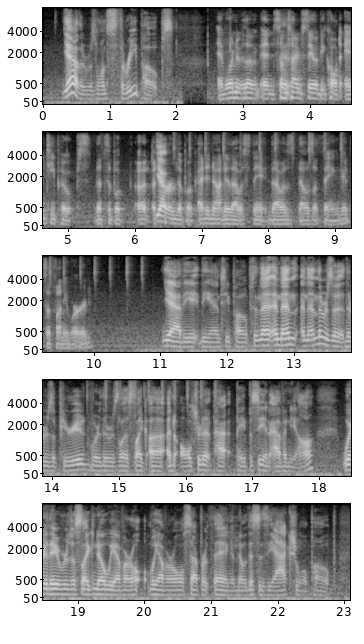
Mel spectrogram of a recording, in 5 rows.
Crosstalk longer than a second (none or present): none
